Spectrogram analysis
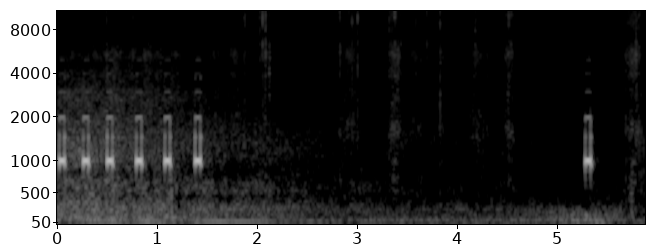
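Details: OT-707 infusion pump power-on check: six quick beeps, a pause, then a single beep.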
